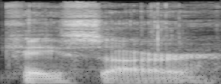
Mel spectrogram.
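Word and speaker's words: Ka-Zar: one of those things Kazar versus kesar they say kesar and know but I've always pronounced a Kazar whatever okay what is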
